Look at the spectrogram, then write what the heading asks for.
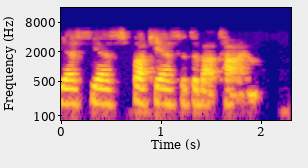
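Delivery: ordinary delivery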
